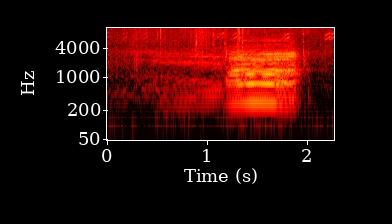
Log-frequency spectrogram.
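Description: A cow mooing: one long call that grows louder about a second in and drops in pitch as it ends.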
